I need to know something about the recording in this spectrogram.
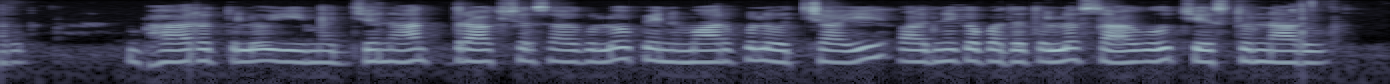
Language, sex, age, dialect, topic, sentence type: Telugu, male, 31-35, Telangana, agriculture, statement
